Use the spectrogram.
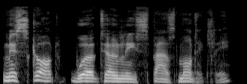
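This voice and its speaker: A man voicing a polite, urbane police inspector in a storybook, with a measured, dry manner. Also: medium pitch, animated, no echo, natural voice.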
